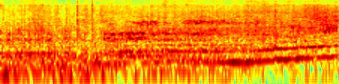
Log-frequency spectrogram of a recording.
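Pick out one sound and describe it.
A car engine roars and rises in pitch as the car speeds away.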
